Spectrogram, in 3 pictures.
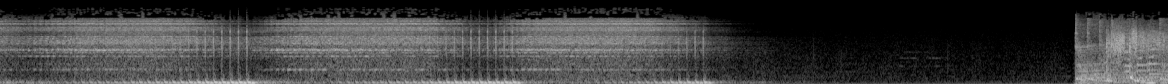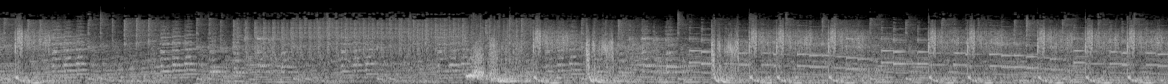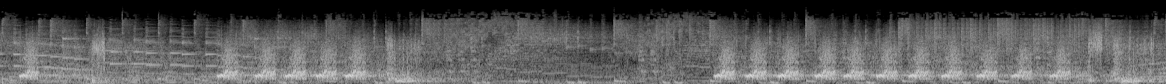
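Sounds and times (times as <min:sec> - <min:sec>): loud background film score: 0:00.0 - 0:07.8, 0:10.8 - 0:35.0
punch and hit sound effects: 0:11.0 - 0:12.3, 0:16.3 - 0:18.0, 0:18.8 - 0:24.8, 0:25.5 - 0:28.2, 0:30.3 - 0:35.0.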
